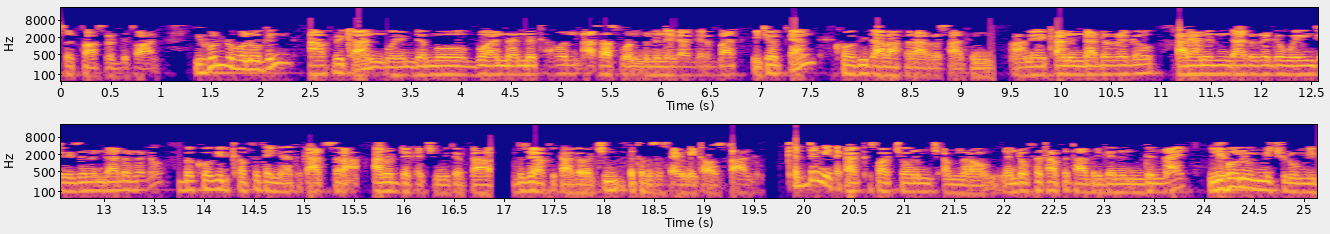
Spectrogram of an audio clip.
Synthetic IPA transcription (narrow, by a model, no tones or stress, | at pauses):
sət̪ʰːəwasɾəd̪ːɨt̪ʰəwal | jɛɦulːuho̞no̞ɡɨnʔafɾikʼanwɔjɪmd̪əɡmo̞bəwanːanːət̪ʰahuna̰sasbo̞̰nmːɨnːɨnːəɡaɡːəɾɨbːat̪ʔit̪ʰjo̞pʼːja̰nkʰo̞vid̪alafəɾaɾəsa̰t̪ʰɨma̰me̞ɾikʰʼanɨnd̪ad̪ərːəɡəwtʼaljanɨnɨnd̪ad̪ərːəɡəwwːɔjɪŋɡɾizɨnɨnd̪ad̪ərːəɡəwbəkʰo̞vid̪kʰəfːɨt̪ʰəɲːat̪ʼɨkʼat̪sɨɾa̰ʔalwɔd̪ːəkʼət͡ʃːɪmit̪ʰjo̞pʼːja | bɨzujafɾikʰʼaaɡəɾo̞t͡ʃːɪnbət̪ʰəməsasajhune̞t̪ʰa̰wʊst̪ʼa̰lːu | kʼɨd̪ːɨmjɛt̪ʰʼəkʼakʼːəswat͡ʃːɛwnɨmt͡ʃʼɛmːɨɾə̰wmɨnd̪ofət̪ʰafət̪ʰad̪ɨɾɡənɨnd̪ɨnːaj | liɦo̞nuɛmːit͡ʃɪlumːi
